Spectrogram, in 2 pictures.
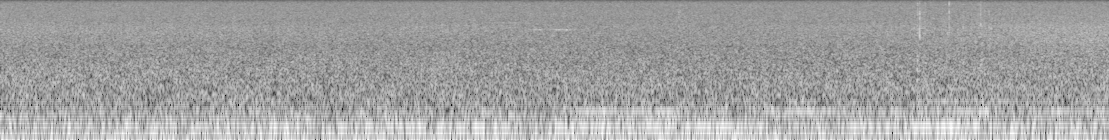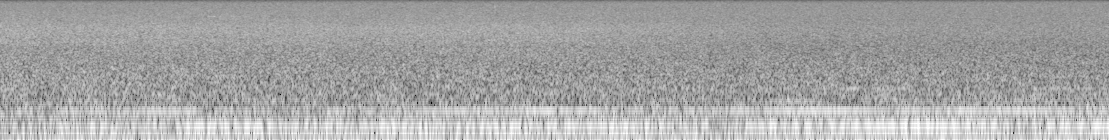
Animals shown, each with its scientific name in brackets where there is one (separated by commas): Black-throated Green Warbler (Setophaga virens)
